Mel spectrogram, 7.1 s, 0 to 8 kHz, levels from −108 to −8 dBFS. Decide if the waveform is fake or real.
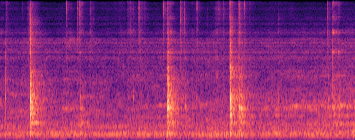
fake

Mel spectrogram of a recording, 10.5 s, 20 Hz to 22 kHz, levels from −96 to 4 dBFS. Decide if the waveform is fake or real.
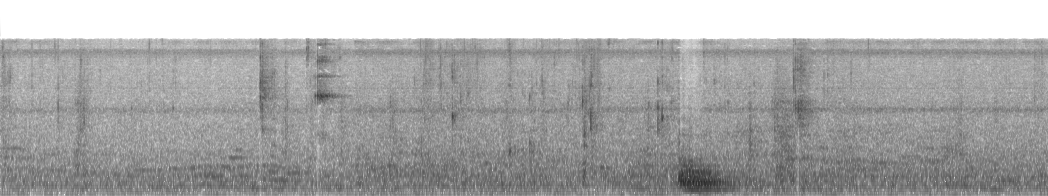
fake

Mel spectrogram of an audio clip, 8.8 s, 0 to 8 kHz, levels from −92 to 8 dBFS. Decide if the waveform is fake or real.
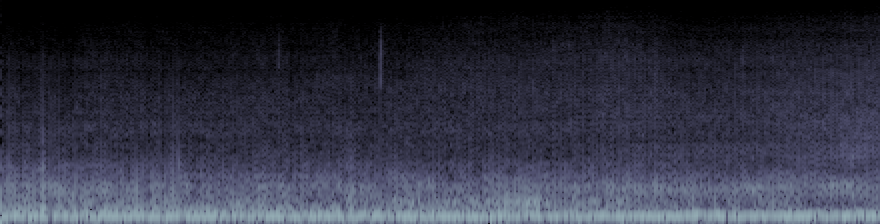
fake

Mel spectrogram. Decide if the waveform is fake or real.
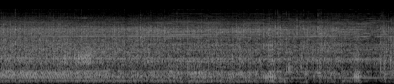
real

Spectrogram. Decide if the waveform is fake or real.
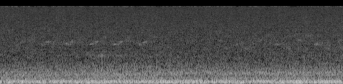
fake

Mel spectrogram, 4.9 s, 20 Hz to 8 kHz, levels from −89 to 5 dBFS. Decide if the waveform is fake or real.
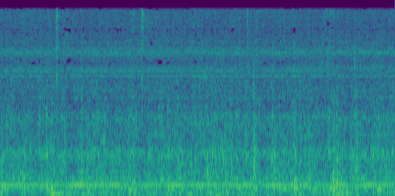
real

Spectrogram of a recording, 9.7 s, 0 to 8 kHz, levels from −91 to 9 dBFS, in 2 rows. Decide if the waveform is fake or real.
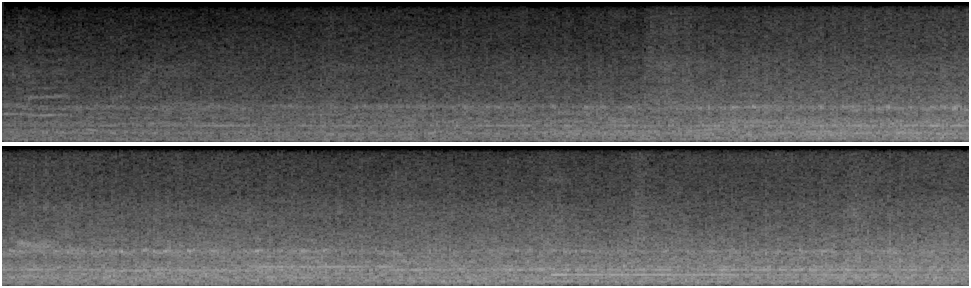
fake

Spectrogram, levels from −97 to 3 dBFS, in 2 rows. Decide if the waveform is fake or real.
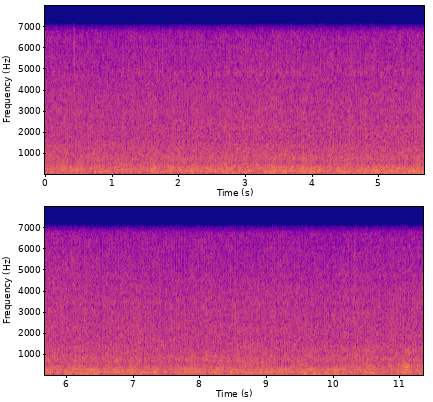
fake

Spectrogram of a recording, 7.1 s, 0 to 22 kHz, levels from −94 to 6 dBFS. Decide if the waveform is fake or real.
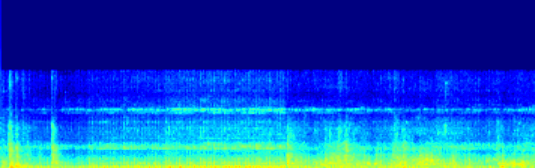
real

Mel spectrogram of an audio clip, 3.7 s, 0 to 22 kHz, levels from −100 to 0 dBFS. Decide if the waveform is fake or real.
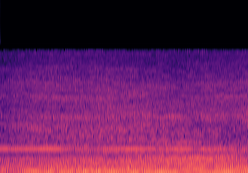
real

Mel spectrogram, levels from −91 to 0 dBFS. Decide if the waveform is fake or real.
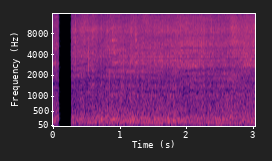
fake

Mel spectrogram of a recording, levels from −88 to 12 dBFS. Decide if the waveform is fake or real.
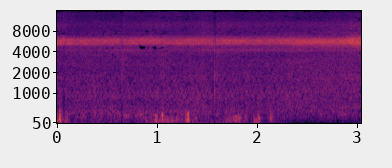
fake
